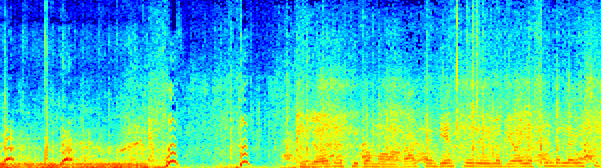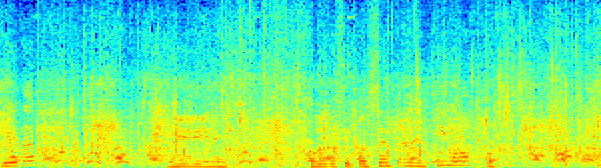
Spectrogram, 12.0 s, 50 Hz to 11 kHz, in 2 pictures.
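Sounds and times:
dog barking: 0.0s - 0.9s, 2.4s - 4.6s, 5.5s - 10.6s, 11.2s - 12.0s
low rumble: 0.0s - 3.1s.

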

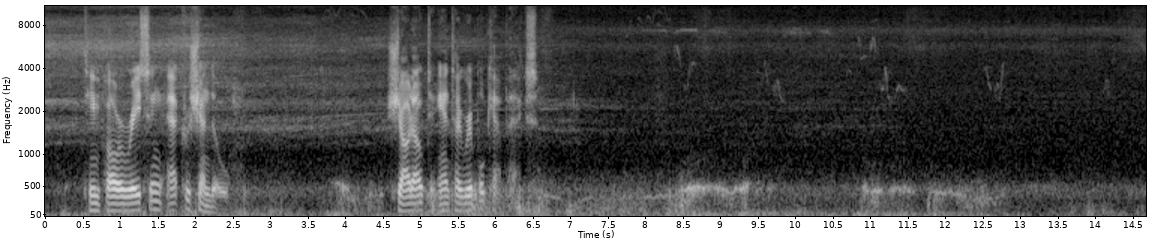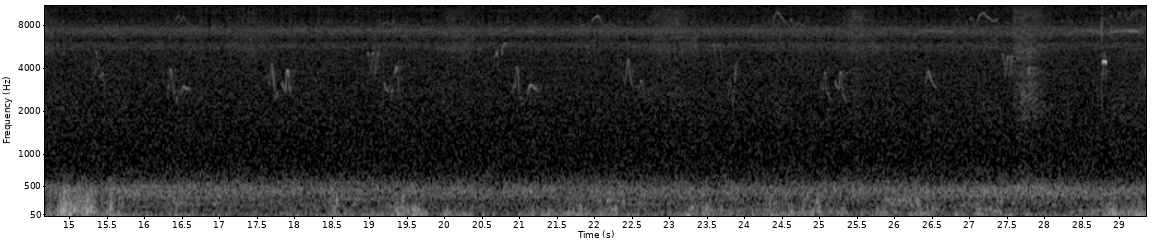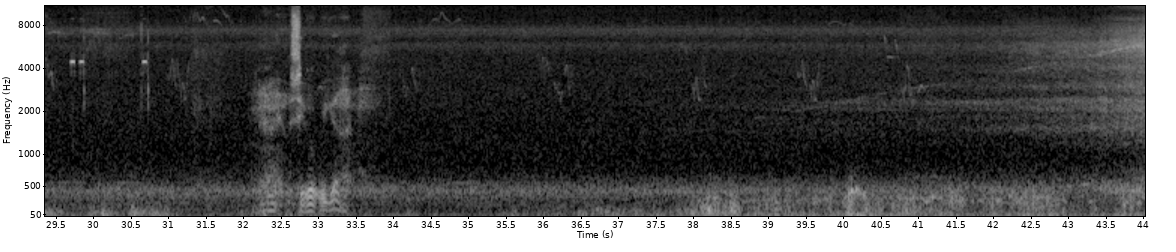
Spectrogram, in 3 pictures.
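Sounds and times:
wind buffeting microphone: 0.0s - 44.0s
faint bird chirps: 8.1s - 12.9s.

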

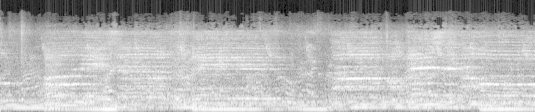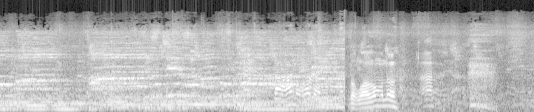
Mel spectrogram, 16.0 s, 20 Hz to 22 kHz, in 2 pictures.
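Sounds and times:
voices singing in chorus: 0.0s - 13.2s.

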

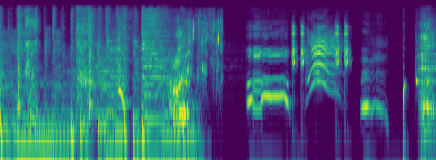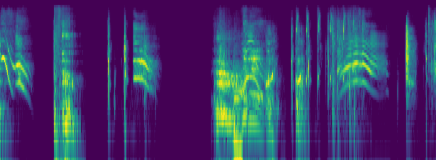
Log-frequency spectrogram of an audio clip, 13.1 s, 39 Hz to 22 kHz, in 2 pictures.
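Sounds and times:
cartoon character grunts and laughs: 3.7s - 7.1s, 9.9s - 10.7s.

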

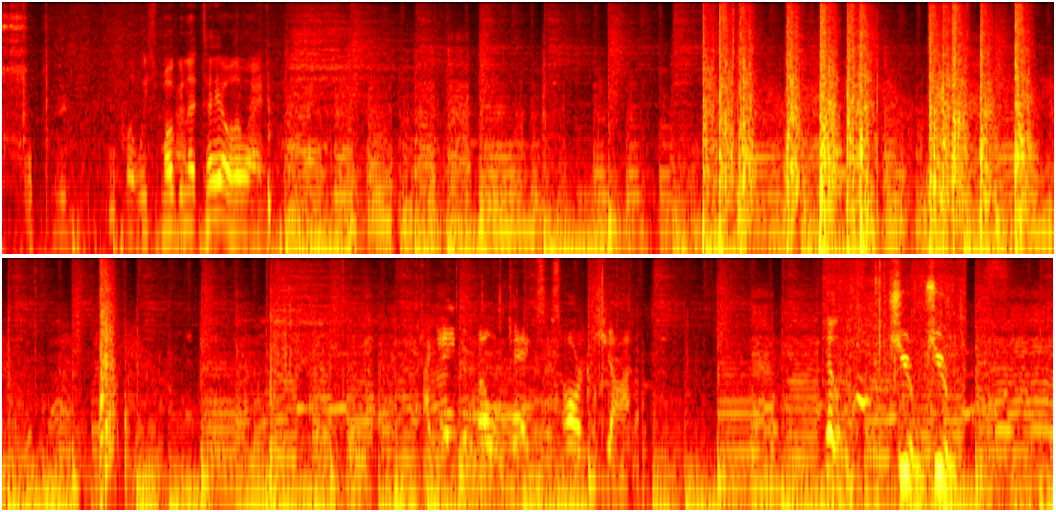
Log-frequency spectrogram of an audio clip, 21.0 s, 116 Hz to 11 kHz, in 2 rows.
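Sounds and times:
background music: 2.7s - 21.0s
shotgun fire: 7.0s - 10.4s, 11.4s - 11.9s.

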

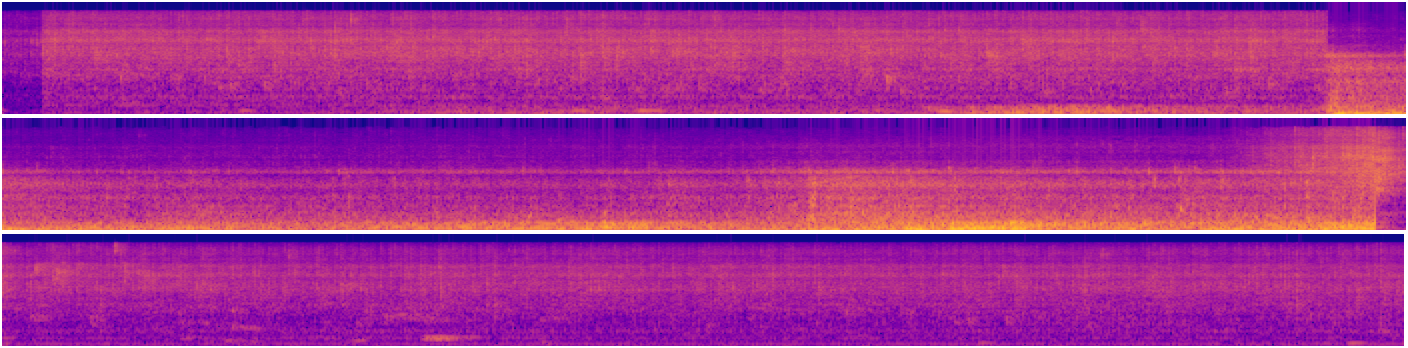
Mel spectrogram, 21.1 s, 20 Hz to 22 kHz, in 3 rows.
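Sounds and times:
water running from bathtub spout: 0.0s - 6.6s, 8.6s - 21.0s
deep muffled rush of water: 1.8s - 13.9s
low rumble: 4.6s - 13.9s.

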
